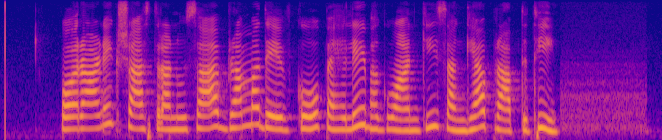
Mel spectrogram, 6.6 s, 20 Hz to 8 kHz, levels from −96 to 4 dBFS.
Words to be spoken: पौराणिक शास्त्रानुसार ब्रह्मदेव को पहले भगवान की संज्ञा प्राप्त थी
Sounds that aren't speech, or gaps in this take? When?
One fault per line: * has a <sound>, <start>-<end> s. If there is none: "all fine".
all fine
